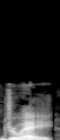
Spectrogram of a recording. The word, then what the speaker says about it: Drouet: "It's pronounced Drouet. Our family was French on my father's side."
